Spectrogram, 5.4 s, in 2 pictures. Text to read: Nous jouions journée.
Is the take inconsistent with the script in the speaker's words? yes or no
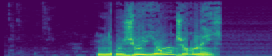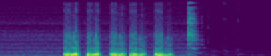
no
